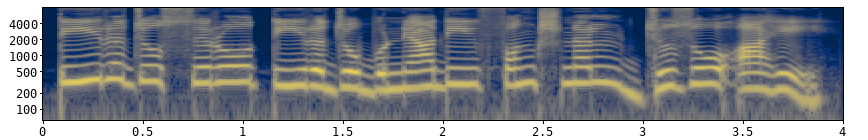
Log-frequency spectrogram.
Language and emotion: Sindhi, neutral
